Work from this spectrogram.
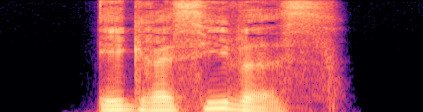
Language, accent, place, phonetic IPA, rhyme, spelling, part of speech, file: German, Germany, Berlin, [eɡʁɛˈsiːvəs], -iːvəs, egressives, adjective, De-egressives.ogg
- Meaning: strong/mixed nominative/accusative neuter singular of egressiv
